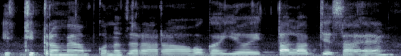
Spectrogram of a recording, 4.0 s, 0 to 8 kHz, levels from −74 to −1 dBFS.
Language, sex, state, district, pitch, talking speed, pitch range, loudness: Hindi, female, Gujarat, Valsad, 195 Hz, 180 wpm, 195-215 Hz, -18 LUFS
